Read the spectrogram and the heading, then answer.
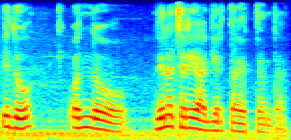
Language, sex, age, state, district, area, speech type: Kannada, male, 18-30, Karnataka, Shimoga, rural, spontaneous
